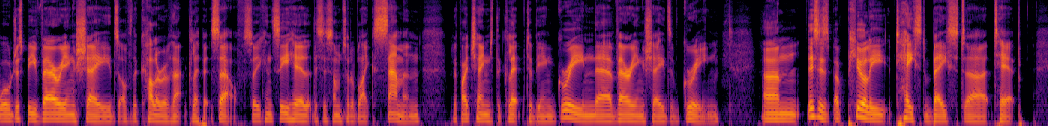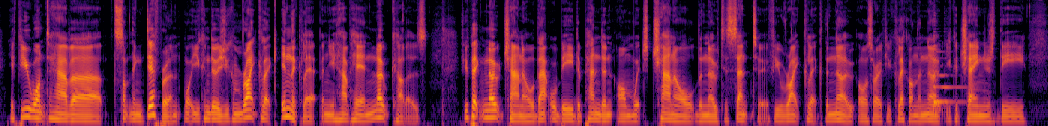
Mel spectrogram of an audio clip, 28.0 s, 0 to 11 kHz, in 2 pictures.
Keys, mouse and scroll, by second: 9.1 super+z.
